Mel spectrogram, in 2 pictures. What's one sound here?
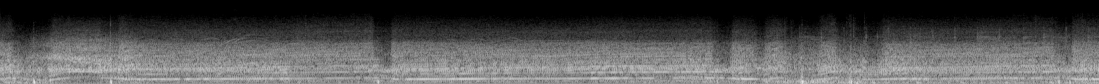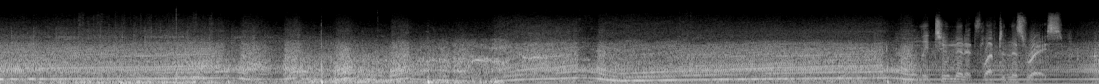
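Tyres squeal and skid on the road through the corners.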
